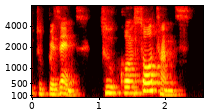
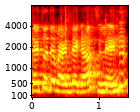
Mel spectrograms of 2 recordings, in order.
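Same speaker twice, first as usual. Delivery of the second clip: laughing plea; 6 semitones higher, 6 dB louder, faster than usual. Real, not acted. Pleading laughingly about presenting.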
